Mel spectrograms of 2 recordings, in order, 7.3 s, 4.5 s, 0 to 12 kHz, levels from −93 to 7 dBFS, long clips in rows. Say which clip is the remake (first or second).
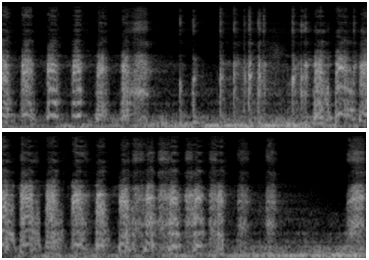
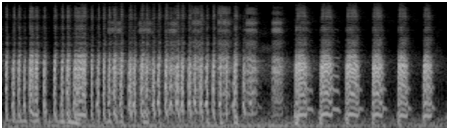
first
